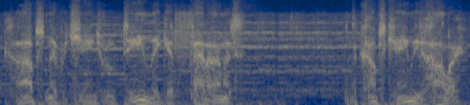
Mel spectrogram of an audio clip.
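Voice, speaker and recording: A man narrating an old radio thriller in a grim, suspenseful, deliberate manner. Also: extremely low pitch, animated, rough recording. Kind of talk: dramatic scripted narration, 1940s-50s radio thriller. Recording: old radio recording, loud music behind.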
